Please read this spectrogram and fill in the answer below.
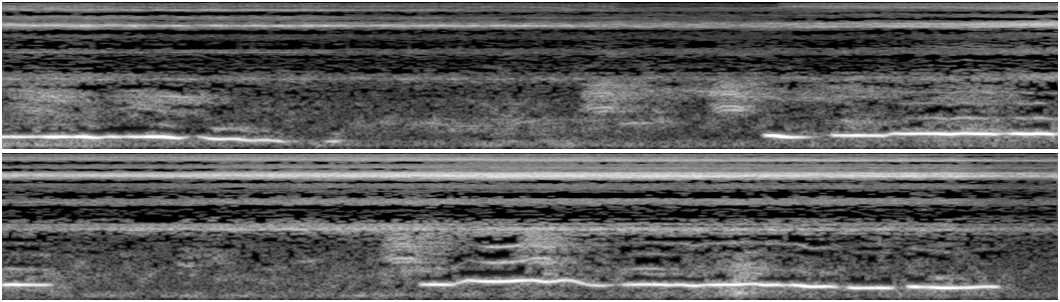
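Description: A person's voice humming in held, wavering notes that step up and down in pitch, in phrases of a second or two with short gaps, over steady high-pitched background tones.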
